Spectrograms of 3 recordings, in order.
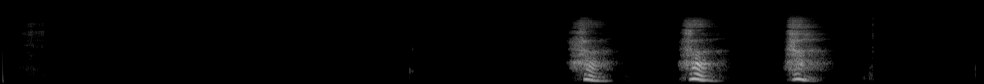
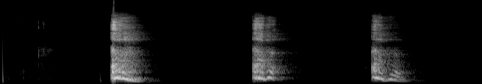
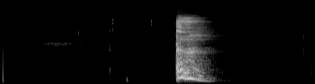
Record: {
  "exhalation_length": "9.8 s",
  "exhalation_amplitude": 12111,
  "exhalation_signal_mean_std_ratio": 0.23,
  "three_cough_length": "4.8 s",
  "three_cough_amplitude": 32768,
  "three_cough_signal_mean_std_ratio": 0.27,
  "cough_length": "3.2 s",
  "cough_amplitude": 30046,
  "cough_signal_mean_std_ratio": 0.23,
  "survey_phase": "beta (2021-08-13 to 2022-03-07)",
  "age": "18-44",
  "gender": "Female",
  "wearing_mask": "No",
  "symptom_none": true,
  "smoker_status": "Never smoked",
  "respiratory_condition_asthma": false,
  "respiratory_condition_other": false,
  "recruitment_source": "REACT",
  "submission_delay": "1 day",
  "covid_test_result": "Negative",
  "covid_test_method": "RT-qPCR"
}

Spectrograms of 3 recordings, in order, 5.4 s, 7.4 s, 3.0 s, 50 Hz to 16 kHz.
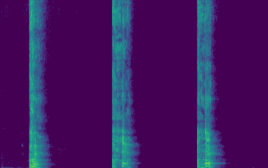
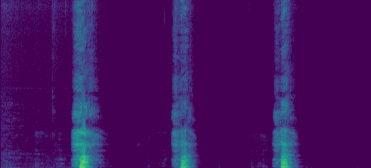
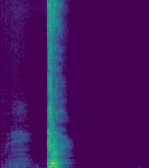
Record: {
  "three_cough_length": "5.4 s",
  "three_cough_amplitude": 32768,
  "three_cough_signal_mean_std_ratio": 0.29,
  "exhalation_length": "7.4 s",
  "exhalation_amplitude": 32768,
  "exhalation_signal_mean_std_ratio": 0.21,
  "cough_length": "3.0 s",
  "cough_amplitude": 32768,
  "cough_signal_mean_std_ratio": 0.23,
  "survey_phase": "beta (2021-08-13 to 2022-03-07)",
  "age": "65+",
  "gender": "Male",
  "wearing_mask": "No",
  "symptom_none": true,
  "smoker_status": "Never smoked",
  "recruitment_source": "REACT",
  "submission_delay": "1 day",
  "covid_test_result": "Negative",
  "covid_test_method": "RT-qPCR"
}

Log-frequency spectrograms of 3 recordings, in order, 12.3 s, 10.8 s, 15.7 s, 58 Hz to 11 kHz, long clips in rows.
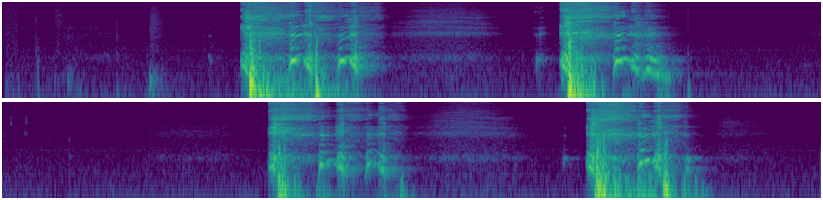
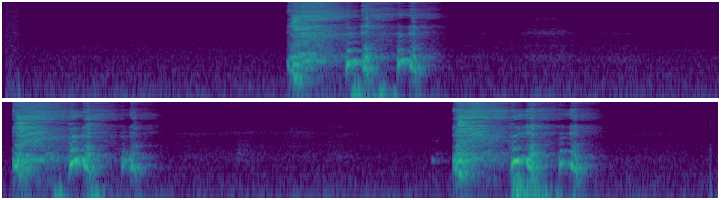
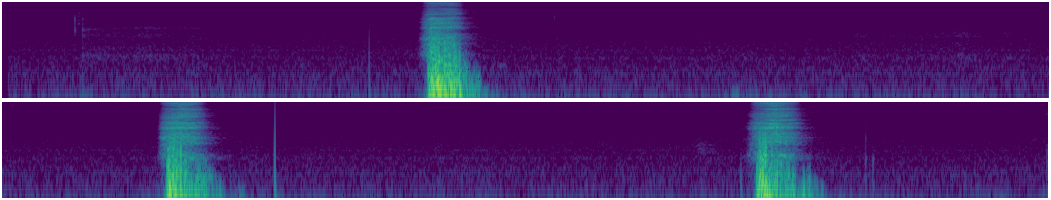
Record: {
  "cough_length": "12.3 s",
  "cough_amplitude": 23944,
  "cough_signal_mean_std_ratio": 0.29,
  "three_cough_length": "10.8 s",
  "three_cough_amplitude": 2594,
  "three_cough_signal_mean_std_ratio": 0.37,
  "exhalation_length": "15.7 s",
  "exhalation_amplitude": 10388,
  "exhalation_signal_mean_std_ratio": 0.18,
  "survey_phase": "beta (2021-08-13 to 2022-03-07)",
  "age": "18-44",
  "gender": "Female",
  "wearing_mask": "No",
  "symptom_cough_any": true,
  "symptom_runny_or_blocked_nose": true,
  "symptom_fatigue": true,
  "symptom_headache": true,
  "symptom_change_to_sense_of_smell_or_taste": true,
  "symptom_onset": "8 days",
  "smoker_status": "Ex-smoker",
  "respiratory_condition_asthma": false,
  "respiratory_condition_other": false,
  "recruitment_source": "Test and Trace",
  "submission_delay": "2 days",
  "covid_test_result": "Positive",
  "covid_test_method": "RT-qPCR",
  "covid_ct_value": 30.4,
  "covid_ct_gene": "N gene"
}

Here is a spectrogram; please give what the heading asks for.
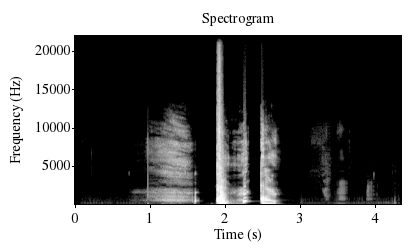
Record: {
  "cough_length": "4.4 s",
  "cough_amplitude": 32768,
  "cough_signal_mean_std_ratio": 0.26,
  "survey_phase": "beta (2021-08-13 to 2022-03-07)",
  "age": "18-44",
  "gender": "Female",
  "wearing_mask": "No",
  "symptom_new_continuous_cough": true,
  "symptom_runny_or_blocked_nose": true,
  "symptom_shortness_of_breath": true,
  "symptom_sore_throat": true,
  "symptom_diarrhoea": true,
  "symptom_fatigue": true,
  "symptom_fever_high_temperature": true,
  "symptom_headache": true,
  "symptom_change_to_sense_of_smell_or_taste": true,
  "symptom_loss_of_taste": true,
  "symptom_onset": "3 days",
  "smoker_status": "Current smoker (e-cigarettes or vapes only)",
  "respiratory_condition_asthma": false,
  "respiratory_condition_other": false,
  "recruitment_source": "Test and Trace",
  "submission_delay": "1 day",
  "covid_test_result": "Positive",
  "covid_test_method": "RT-qPCR",
  "covid_ct_value": 20.7,
  "covid_ct_gene": "ORF1ab gene",
  "covid_ct_mean": 21.3,
  "covid_viral_load": "99000 copies/ml",
  "covid_viral_load_category": "Low viral load (10K-1M copies/ml)"
}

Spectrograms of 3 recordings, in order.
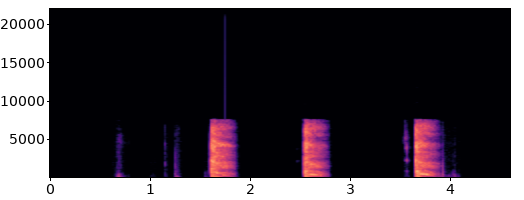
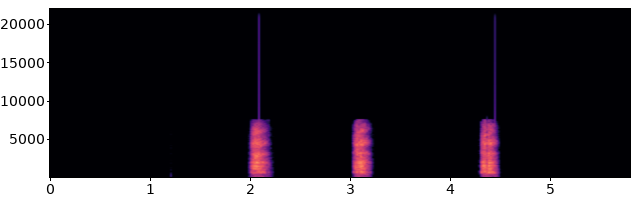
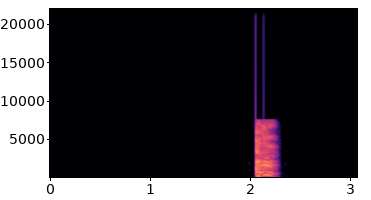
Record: {
  "three_cough_length": "4.6 s",
  "three_cough_amplitude": 26862,
  "three_cough_signal_mean_std_ratio": 0.26,
  "exhalation_length": "5.8 s",
  "exhalation_amplitude": 11125,
  "exhalation_signal_mean_std_ratio": 0.21,
  "cough_length": "3.1 s",
  "cough_amplitude": 28441,
  "cough_signal_mean_std_ratio": 0.18,
  "survey_phase": "beta (2021-08-13 to 2022-03-07)",
  "age": "18-44",
  "gender": "Female",
  "wearing_mask": "No",
  "symptom_fatigue": true,
  "symptom_headache": true,
  "symptom_other": true,
  "smoker_status": "Never smoked",
  "respiratory_condition_asthma": false,
  "respiratory_condition_other": false,
  "recruitment_source": "Test and Trace",
  "submission_delay": "1 day",
  "covid_test_result": "Positive",
  "covid_test_method": "LFT"
}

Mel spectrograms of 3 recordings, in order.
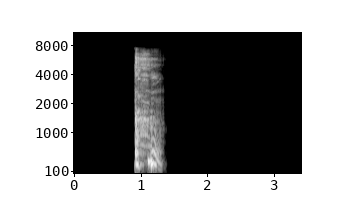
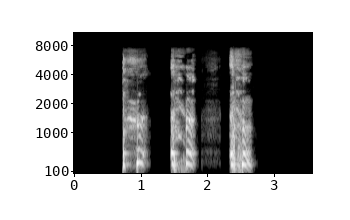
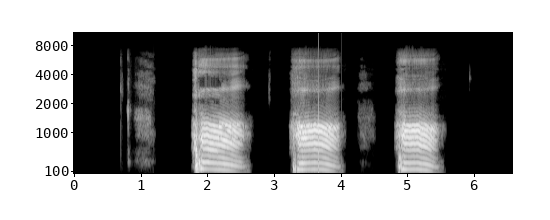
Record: {
  "cough_length": "3.4 s",
  "cough_amplitude": 27747,
  "cough_signal_mean_std_ratio": 0.22,
  "three_cough_length": "3.6 s",
  "three_cough_amplitude": 30027,
  "three_cough_signal_mean_std_ratio": 0.36,
  "exhalation_length": "6.6 s",
  "exhalation_amplitude": 28557,
  "exhalation_signal_mean_std_ratio": 0.44,
  "survey_phase": "beta (2021-08-13 to 2022-03-07)",
  "age": "18-44",
  "gender": "Male",
  "wearing_mask": "No",
  "symptom_none": true,
  "smoker_status": "Never smoked",
  "respiratory_condition_asthma": false,
  "respiratory_condition_other": false,
  "recruitment_source": "Test and Trace",
  "submission_delay": "2 days",
  "covid_test_result": "Positive",
  "covid_test_method": "RT-qPCR",
  "covid_ct_value": 26.7,
  "covid_ct_gene": "ORF1ab gene",
  "covid_ct_mean": 26.9,
  "covid_viral_load": "1400 copies/ml",
  "covid_viral_load_category": "Minimal viral load (< 10K copies/ml)"
}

